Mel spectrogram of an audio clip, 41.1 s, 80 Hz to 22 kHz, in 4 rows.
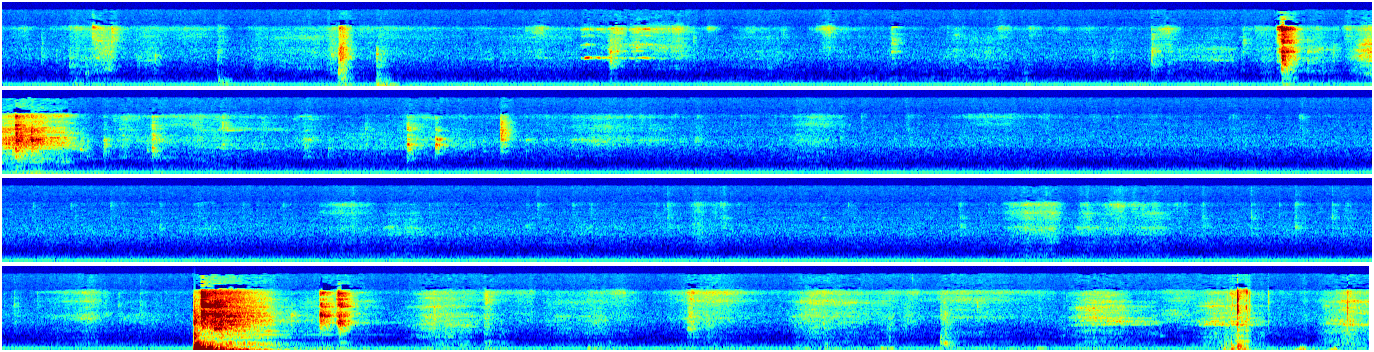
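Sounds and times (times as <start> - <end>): low steady hum: 0.0 - 41.0
faint light ticks: 19.4 - 32.0.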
